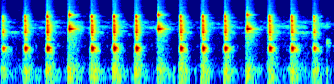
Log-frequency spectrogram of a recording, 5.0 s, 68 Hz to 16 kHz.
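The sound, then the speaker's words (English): A metronome ticks steadily at 180 beats per minute for running cadence training, with 16 crisp, evenly spaced clicks heard alone and a few slightly brighter accented ticks among them. “Set that metronome to your desired step rate and try to match your foot strike. Again, 180 beats per minute sounds like this.”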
